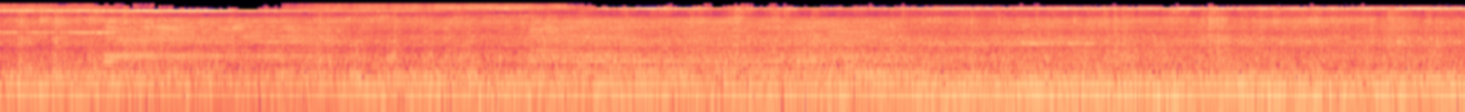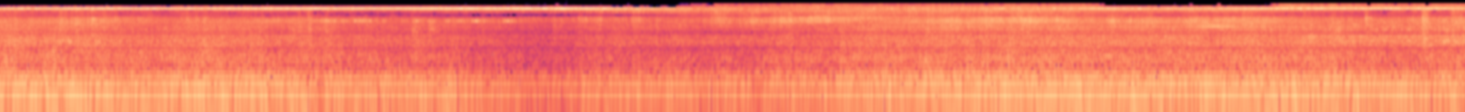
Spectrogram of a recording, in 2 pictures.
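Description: Open hopper cars of a rock train rolling past close by, with a steady loud rumble of steel wheels on rail. Early on, a train horn sounds twice in long chord-like blasts, the first about a second in and the second at about six seconds, lasting until nine.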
